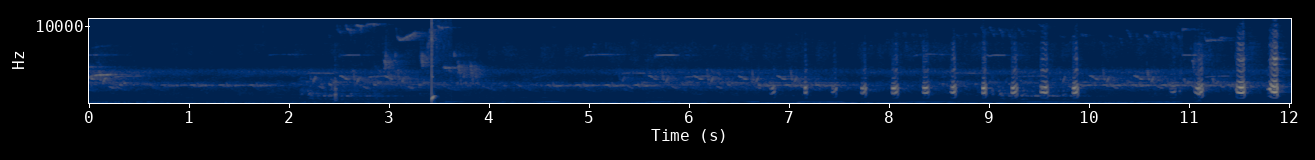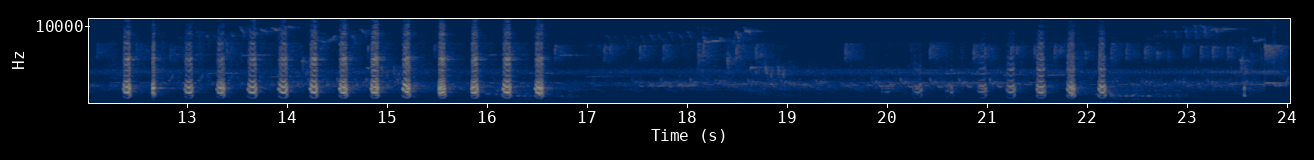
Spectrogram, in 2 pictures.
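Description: Bursts of rapid, rattling gobbling calls from wild turkeys, two gobblers, repeat in long rhythmic runs, fairly clear outdoors in Missouri, with quieter trills in between and brief pauses.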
